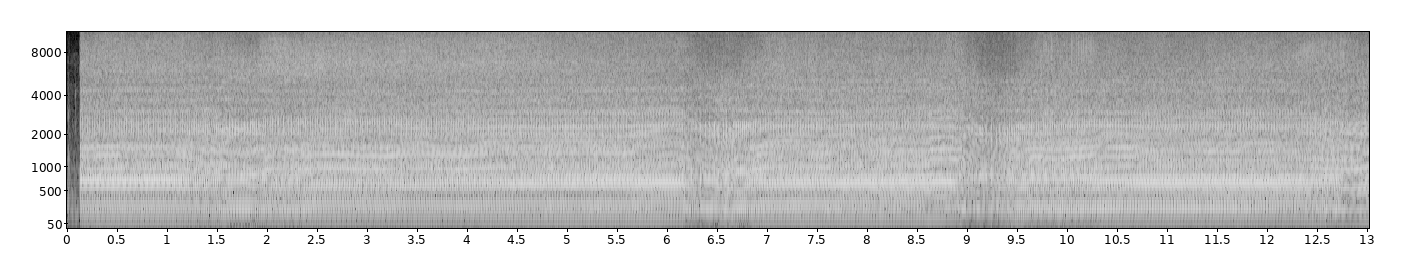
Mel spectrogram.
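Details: Bolens BL110 25cc two-stroke trimmer after new carburetor, fuel lines, fuel filter, spark plug and air filter, carb unadjusted: screams at high speed, dips briefly on throttle and recovers cleanly; runs great.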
